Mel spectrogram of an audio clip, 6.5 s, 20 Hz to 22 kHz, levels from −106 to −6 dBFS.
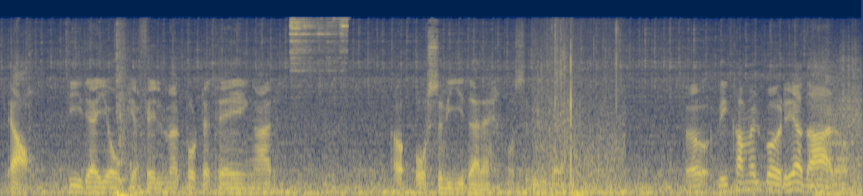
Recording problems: traffic noise; loud; throughout; 6 dB below the speech
door banging; noticeable; at 1 s; peak 4 dB below the speech
jangling keys; noticeable; at 2 s; peak 1 dB below the speech
footsteps; noticeable; at 4 s; peak level with the speech

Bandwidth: 14.5 kHz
